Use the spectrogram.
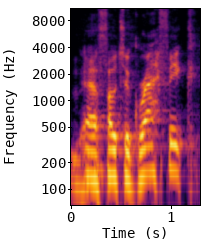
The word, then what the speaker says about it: photographic: Yes, if they end in IC, it's probably going to be that penultimate syllable stressed. Well spotted. Yeah. So I see photographic, geographic, pornographic, psychiatric is another one.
